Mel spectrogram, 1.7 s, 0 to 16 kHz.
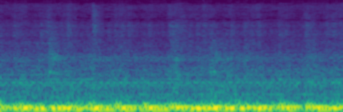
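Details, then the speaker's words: Subaru 360 van two-stroke after repairs, including a new master cylinder. A fast, steady low burble at about 1500 rpm with no misses or knocks: a normal idle. "turn our key and just see what happens come on baby there we go there we go idle's about"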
